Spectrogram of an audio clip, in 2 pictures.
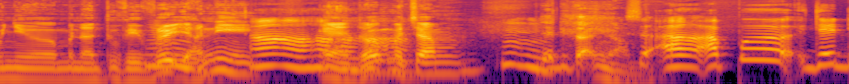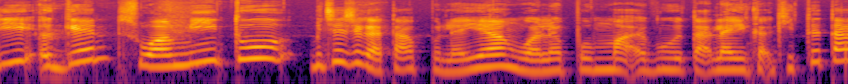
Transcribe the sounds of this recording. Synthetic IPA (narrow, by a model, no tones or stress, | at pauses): uɲəmə̃nãnt̪ufevəɾɪt̪̚jaŋnĩəʔəkansəbap̚mat͡ʃam̩md͡ʒadit̪a̰ʔəŋa̰sʔəapəd͡ʒadiʔəɡɛnswamĩt̪ubat͡ʃat͡ʃakaʔt̪aʔpəlajaŋwalawpənmãʔpəŋt̪aʔlajaŋkaʔkit̪ət̪a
